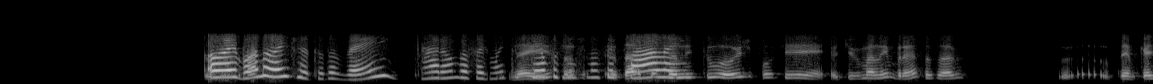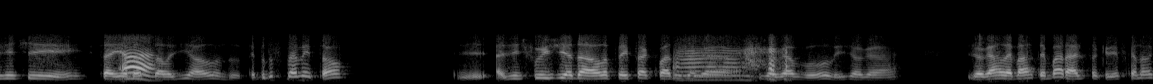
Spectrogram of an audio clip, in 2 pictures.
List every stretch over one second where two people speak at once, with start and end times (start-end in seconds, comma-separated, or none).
5.3-6.9, 18.3-19.5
